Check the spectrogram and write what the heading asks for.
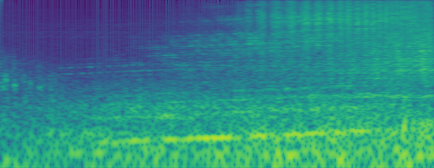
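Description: Cinematic logo-intro sound effect: a deep rumble that swells steadily, with a shimmering high hiss building on top in the second half.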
